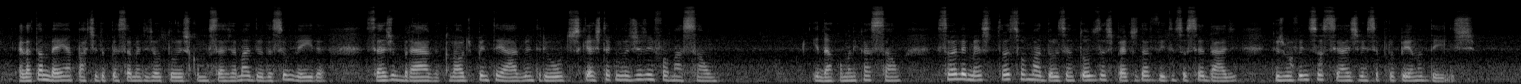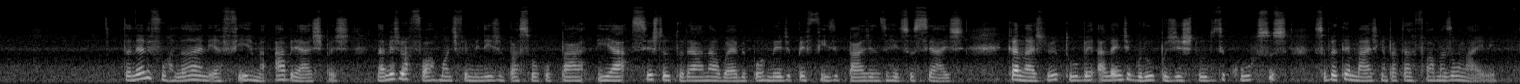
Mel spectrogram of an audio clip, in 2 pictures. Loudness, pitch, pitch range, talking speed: -30 LUFS, 185 Hz, 175-205 Hz, 180 wpm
